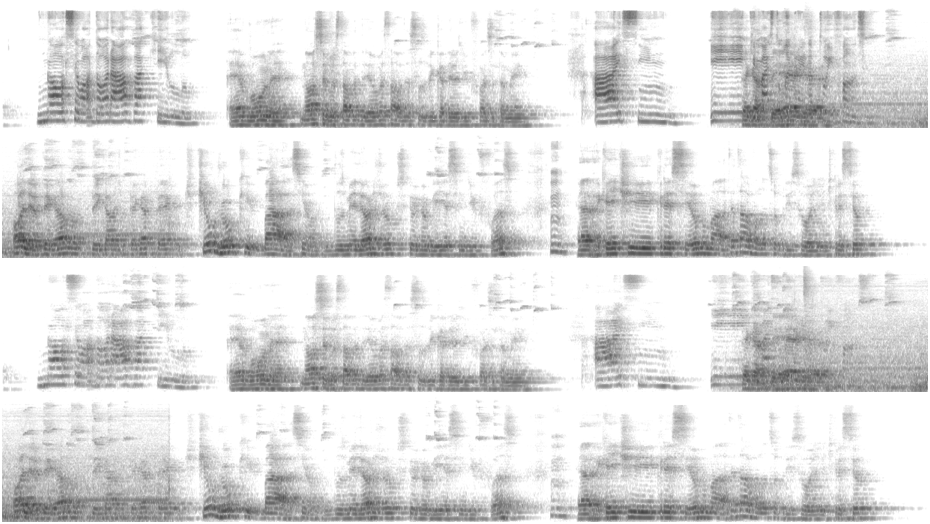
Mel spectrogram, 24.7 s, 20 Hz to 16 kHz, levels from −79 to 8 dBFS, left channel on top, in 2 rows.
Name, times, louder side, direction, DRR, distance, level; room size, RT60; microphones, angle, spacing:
voice 1, 0.5-2.6 7.6-9.0 9.4-11.6 19.7-19.9, left 8 dB, 90° left, 10 dB, 0.3 m, -30 dB
sound 1, 1.3-2.5 5.2-5.6 5.9-6.0 6.4-7.4 9.4-9.5 9.7-10.5 11.4-11.9 12.6-14.1 15.7-16.7 17.1-17.3 18.0-19.0, right 3 dB, 90° right, 1.0 m, -48 dB
voice 2, 3.0-7.0 9.9-11.0 12.5-19.1 20.0-23.8, left 2 dB, 25° left, 1 dB, 0.4 m, -27 dB
sound 2, 9.6-14.6, right 4 dB, 75° right, 0.3 m, -37 dB
3.3 x 2.0 x 4.1 m, 0.86 s
head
